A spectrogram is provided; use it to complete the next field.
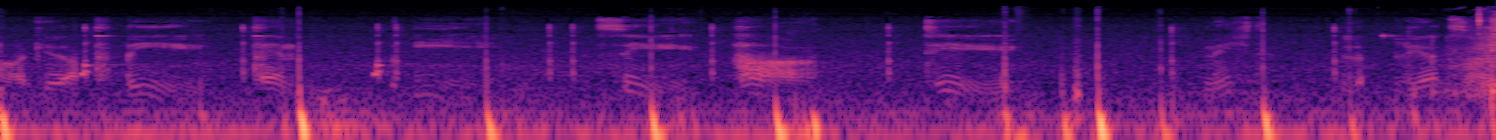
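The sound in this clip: Keyboard typing as a word is entered into a search field. A few sharp, scattered clicks come at an uneven pace, quiet overall, with a soft murmuring voice underneath.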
